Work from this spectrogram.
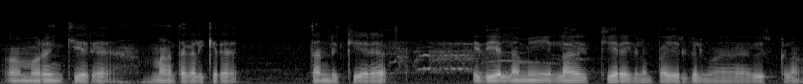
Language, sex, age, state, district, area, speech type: Tamil, male, 30-45, Tamil Nadu, Dharmapuri, rural, spontaneous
